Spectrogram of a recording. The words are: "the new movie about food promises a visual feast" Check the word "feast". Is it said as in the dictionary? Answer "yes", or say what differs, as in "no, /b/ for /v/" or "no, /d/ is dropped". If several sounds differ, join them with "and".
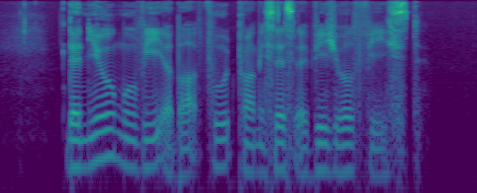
yes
